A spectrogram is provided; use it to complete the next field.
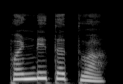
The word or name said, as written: ಪಂಡಿತತ್ವ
